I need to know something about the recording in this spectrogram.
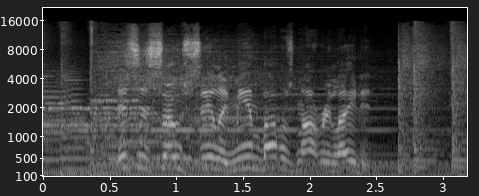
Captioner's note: none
